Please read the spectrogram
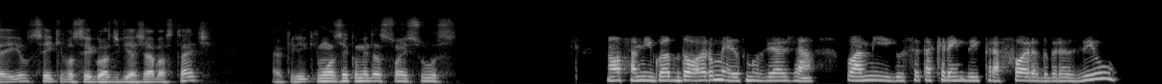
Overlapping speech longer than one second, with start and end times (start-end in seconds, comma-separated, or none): none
